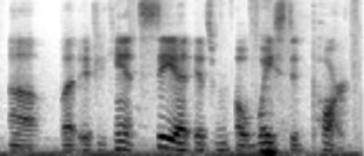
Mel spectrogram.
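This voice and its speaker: A man is speaking. Room echo is audible. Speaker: video game streamer. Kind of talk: gameplay commentary. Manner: halting; quiet.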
